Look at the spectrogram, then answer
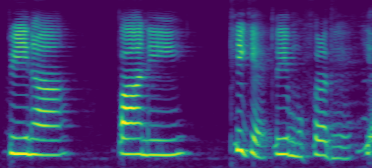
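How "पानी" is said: ordinary talk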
